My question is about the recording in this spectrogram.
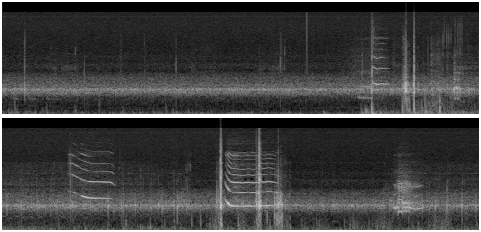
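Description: A grass-blade whistle: a blade of grass stretched between the thumbs and blown through cupped hands, giving a few short, shrill squeals. Several of them fall in pitch, and the loudest come about two-thirds of the way through.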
